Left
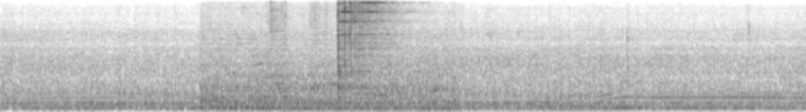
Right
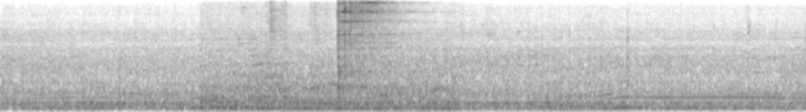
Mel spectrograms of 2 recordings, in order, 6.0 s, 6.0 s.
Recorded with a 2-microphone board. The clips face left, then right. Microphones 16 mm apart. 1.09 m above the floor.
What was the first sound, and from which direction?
Cutlery clinking, 40° left (ahead or behind).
